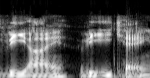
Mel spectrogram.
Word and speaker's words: Vivek: way it's printed spelled VI ve k and the VI is pronounced like the VI and Victor and the ve K is pronounced fake so rounds it rhymes with Lake so that's what I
